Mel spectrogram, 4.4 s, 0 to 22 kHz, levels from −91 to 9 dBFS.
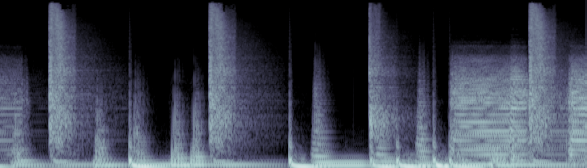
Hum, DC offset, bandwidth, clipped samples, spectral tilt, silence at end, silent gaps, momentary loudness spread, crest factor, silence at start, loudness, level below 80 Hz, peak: none; under 0.1%; over 20 kHz; under 0.1%; -5 dB/octave; 0 s; none; 8 LU; 12 dB; 0 s; -16 LUFS; -14 dBFS; -2 dBFS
